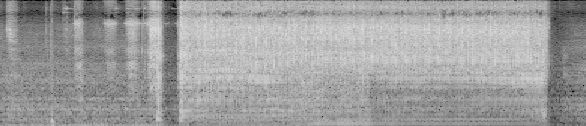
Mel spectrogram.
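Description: A ratchet wrench drives a bolt into a heat pump mounting bracket, a few quick clicks first, then a long steady run of fast ratcheting, loud and close, cutting off abruptly.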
